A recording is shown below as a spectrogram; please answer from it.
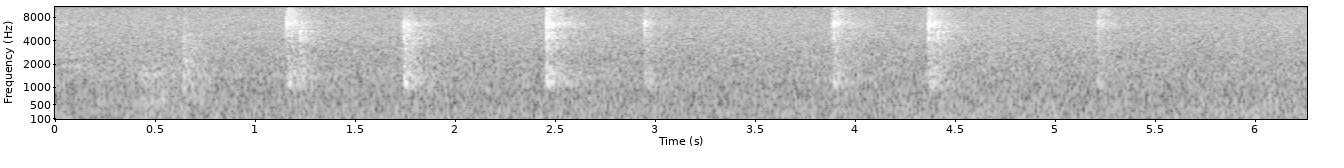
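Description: Near silence: room tone with faint, sharp ticking clicks, about one to two a second and unevenly spaced.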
